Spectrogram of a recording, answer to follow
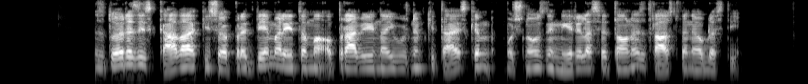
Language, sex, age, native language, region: Slovenian, male, 18-29, Slovenian, Central Slovenia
